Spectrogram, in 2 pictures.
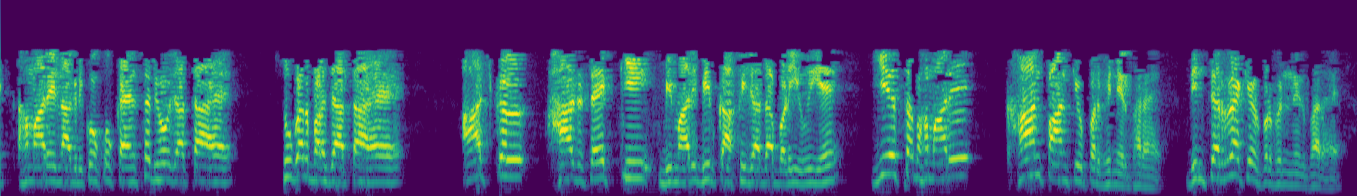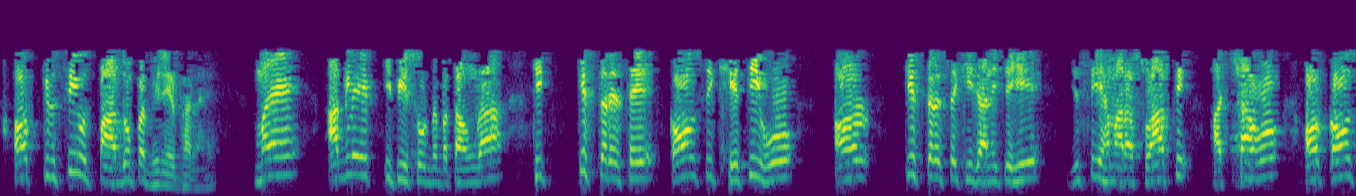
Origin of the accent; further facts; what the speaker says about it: Bahraich, Uttar Pradesh, India; ग्राम सभा सेमरीगटई विकास खंड मेनपुरा जनपद बहराइच का मूल निवासी हूँ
